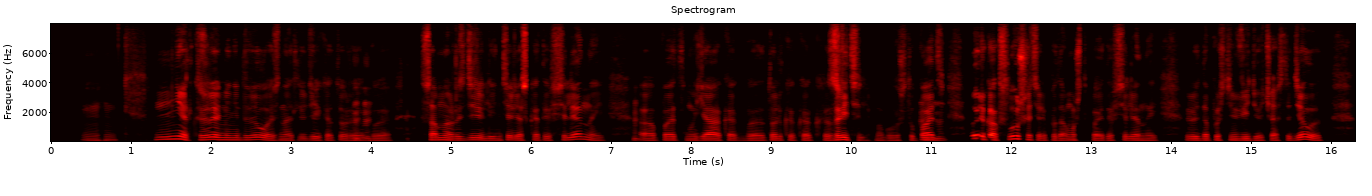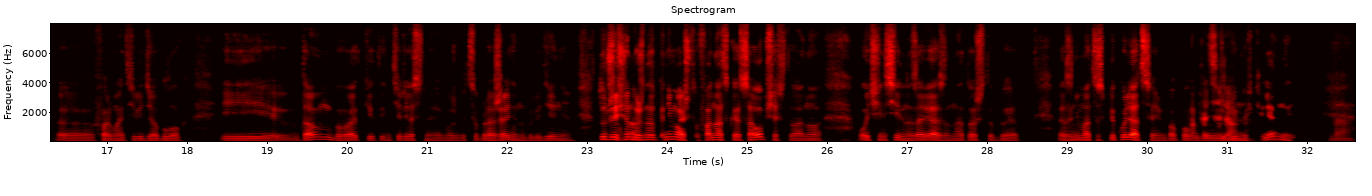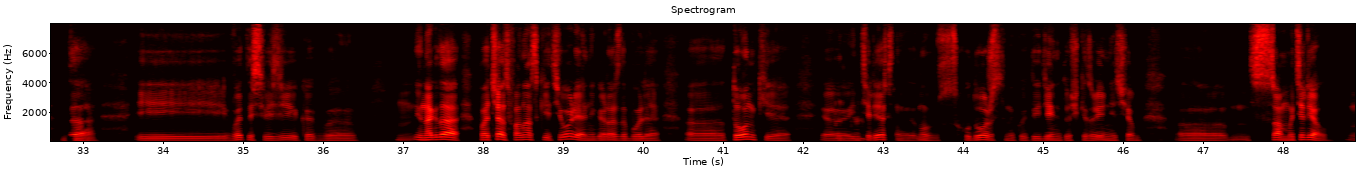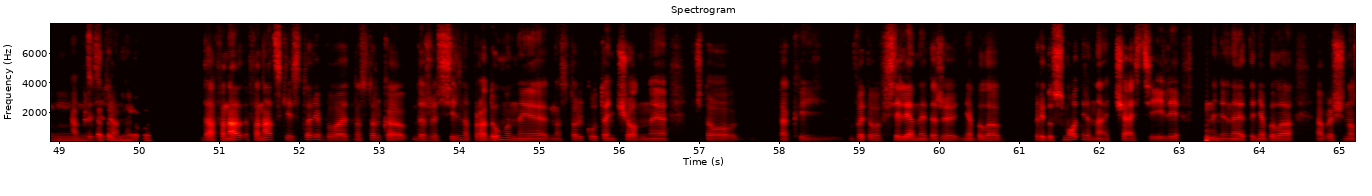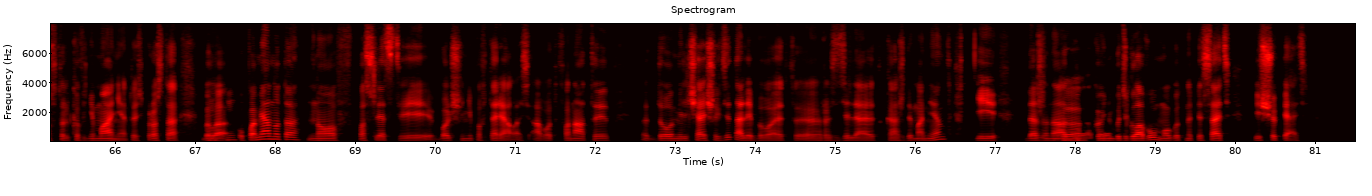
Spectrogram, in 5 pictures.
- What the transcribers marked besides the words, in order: other background noise
- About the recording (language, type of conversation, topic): Russian, podcast, Какая книга помогает тебе убежать от повседневности?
